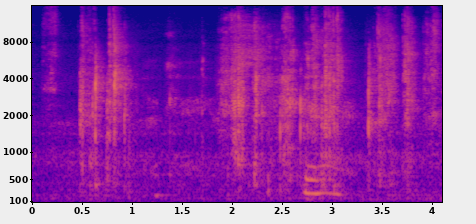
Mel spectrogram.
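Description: Scissors cutting construction paper: several short, irregular snips as paper pieces are trimmed down to size.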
